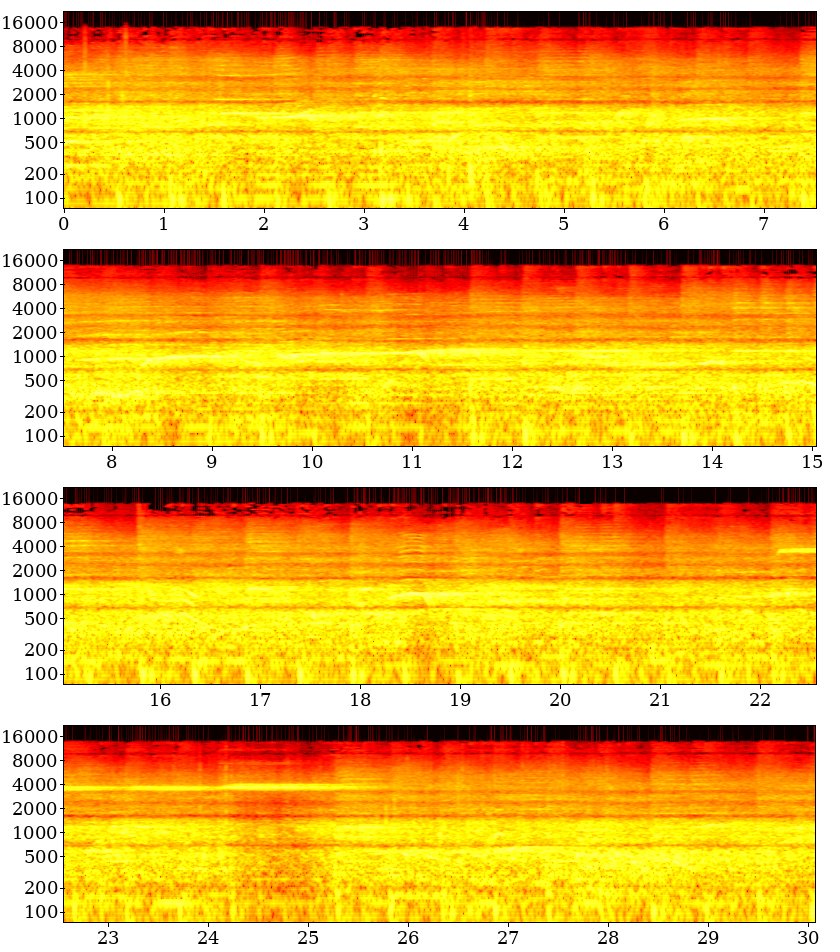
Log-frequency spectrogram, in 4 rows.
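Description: Quad roller skate wheels rolling and squealing on a sports hall floor as a pack of derby skaters moves around the track, over a steady hubbub of voices. A long, high steady tone sounds for about three seconds, starting about 22 seconds in.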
